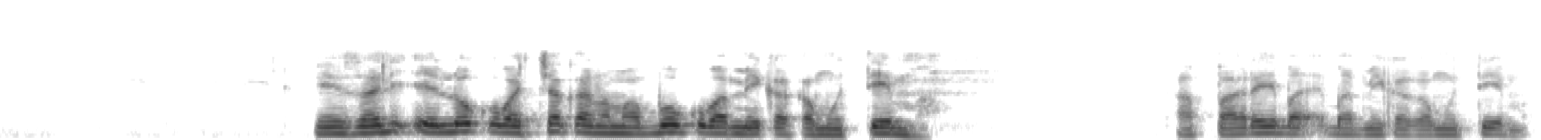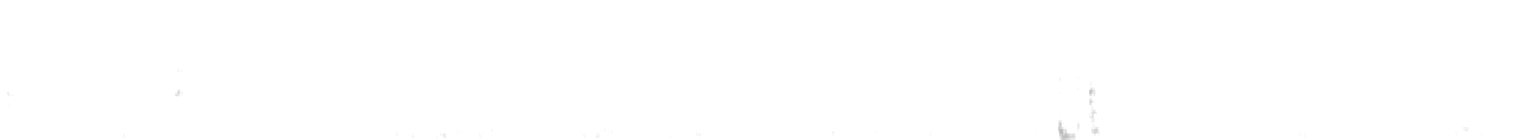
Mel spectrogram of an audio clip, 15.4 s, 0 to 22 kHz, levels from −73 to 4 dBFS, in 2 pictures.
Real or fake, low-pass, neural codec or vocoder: real; 5.4 kHz; none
